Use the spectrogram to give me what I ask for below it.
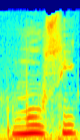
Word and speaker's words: Mussi: El programa lo subimos al canal de YouTube que lleva mi nombre, Marisa Musi. – ¿Cómo se escribe Marisa Musi? – Marisa con S, Musi con M-U-S-S-I.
